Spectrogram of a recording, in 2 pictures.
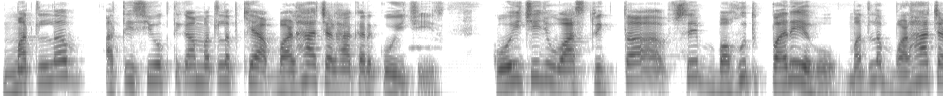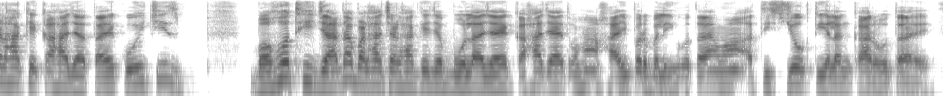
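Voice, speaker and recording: A man with a Hindi accent giving an English lesson as a teacher, explaining slowly and checking often that students follow. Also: a little high, lively intonation. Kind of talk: classroom lecture. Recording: dull lo-fi sound.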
